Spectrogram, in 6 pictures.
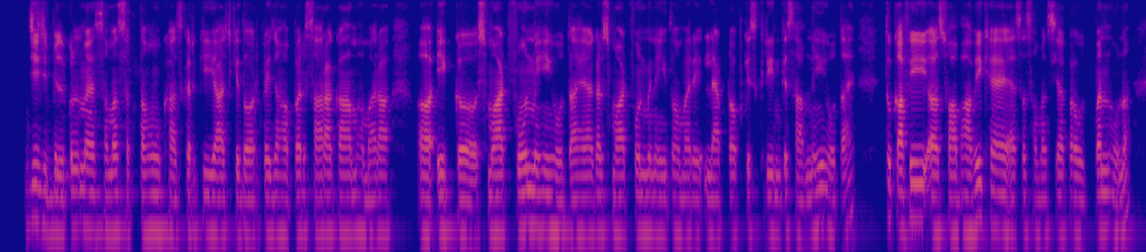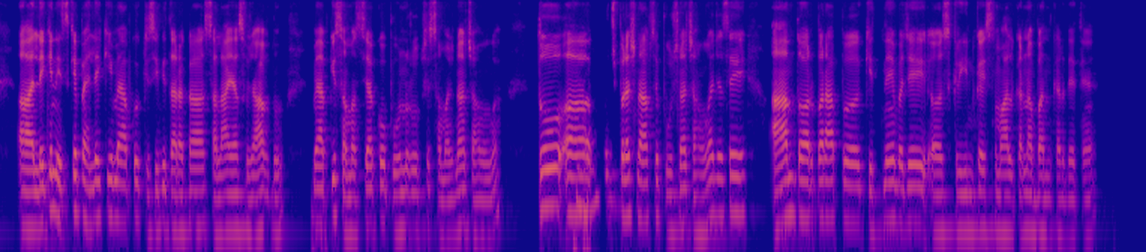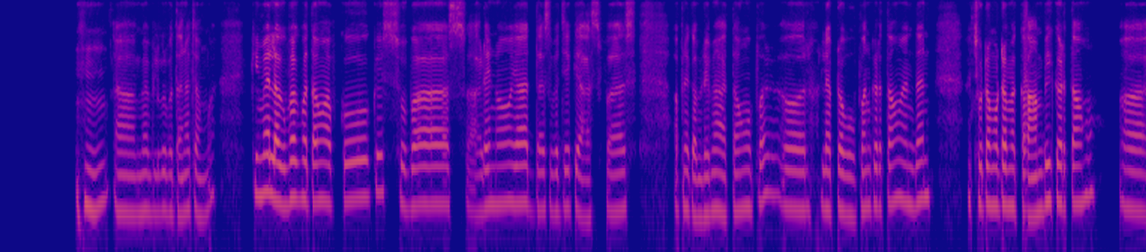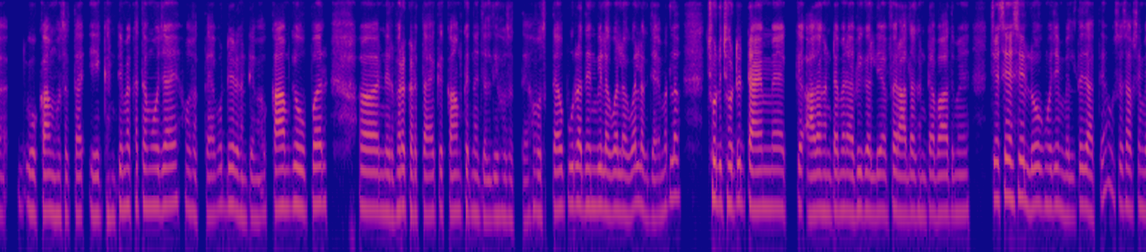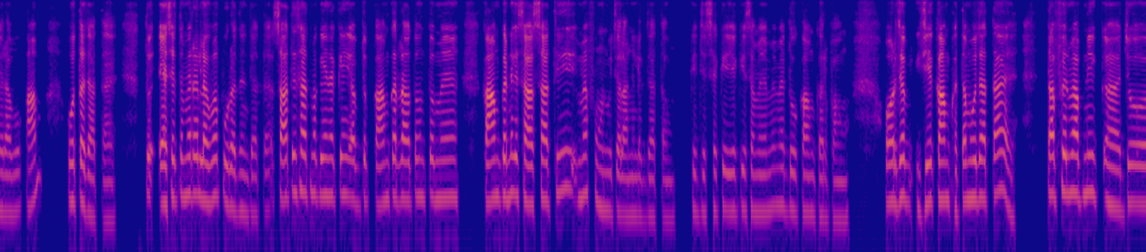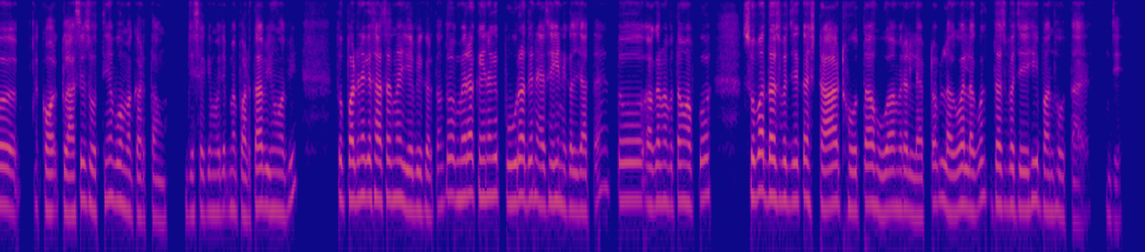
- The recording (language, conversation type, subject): Hindi, advice, शाम को नींद बेहतर करने के लिए फोन और अन्य स्क्रीन का उपयोग कैसे कम करूँ?
- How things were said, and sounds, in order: in English: "स्मार्टफ़ोन"; in English: "स्मार्टफ़ोन"; in English: "ओपन"; in English: "एंड देन"; in English: "टाइम"; in English: "क्लासेज़"; in English: "स्टार्ट"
